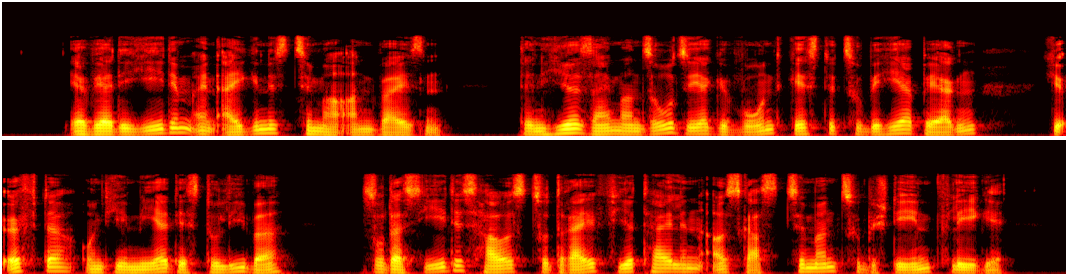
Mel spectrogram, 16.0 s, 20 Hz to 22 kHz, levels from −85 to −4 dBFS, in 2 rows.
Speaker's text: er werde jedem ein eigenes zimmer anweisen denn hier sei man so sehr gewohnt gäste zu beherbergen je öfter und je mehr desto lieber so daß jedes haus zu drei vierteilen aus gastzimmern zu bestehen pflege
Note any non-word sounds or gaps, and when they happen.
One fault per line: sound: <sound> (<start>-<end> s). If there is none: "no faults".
no faults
